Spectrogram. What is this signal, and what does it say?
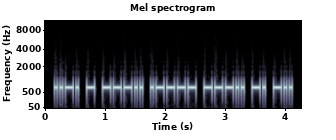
Morse code, heard as a keyed tone, about 29 wpm, 700 Hz. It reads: FT818ND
